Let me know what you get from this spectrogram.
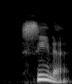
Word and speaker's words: Cena: Cena. It rhymes with peacemaker.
